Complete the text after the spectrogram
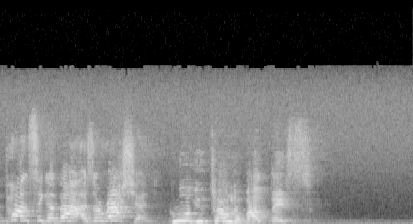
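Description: A young woman shouts angrily close by.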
